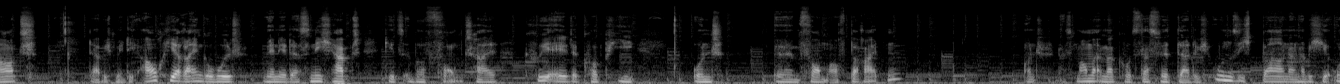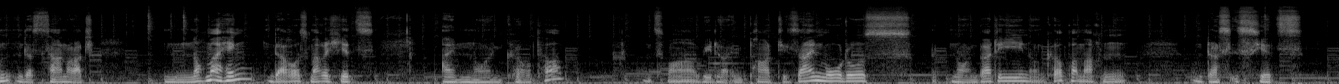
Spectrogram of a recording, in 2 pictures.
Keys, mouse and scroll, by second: 3.8 click, 10.0 click, 12.0-12.7 scroll down 2, 13.5 click, 14.7 space, 15.1 space, 20.4 click, 21.3 click, 22.7 click, 25.2 click, 26.0 F2.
